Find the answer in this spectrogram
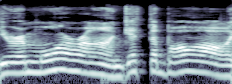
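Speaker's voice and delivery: mild, berating shout. Retelling a parent at a football stadium screaming at his kid: imitating a parent screaming. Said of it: "screaming at his kid".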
